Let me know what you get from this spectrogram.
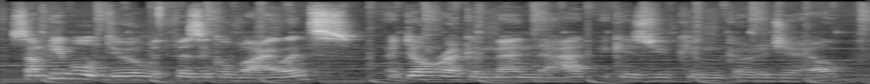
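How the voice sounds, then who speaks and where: A man working as a love and communication coach, giving loud, energetic advice straight to camera, with plenty of fillers and restarts. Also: mid-range voice, fast, distant mic, soft background music. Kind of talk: direct-to-camera advice talk.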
